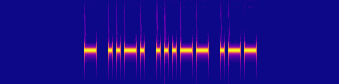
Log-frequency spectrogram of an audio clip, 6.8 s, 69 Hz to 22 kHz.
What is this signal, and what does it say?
Morse code, heard as a keyed tone, about 15 wpm, 700 Hz. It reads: TF3W
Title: DXCC-100 Call Signs - 4 Characters - Repeated 3x - 15wpm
